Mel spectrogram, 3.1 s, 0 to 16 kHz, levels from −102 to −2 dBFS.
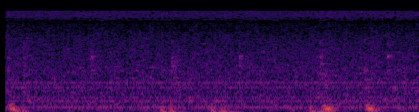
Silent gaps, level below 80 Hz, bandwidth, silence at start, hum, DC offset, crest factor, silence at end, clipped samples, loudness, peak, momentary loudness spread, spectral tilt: none; -68 dBFS; 11.5 kHz; 0.05 s; none; under 0.1%; 20 dB; 0 s; under 0.1%; -59 LUFS; -38 dBFS; 7 LU; -4.5 dB/octave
